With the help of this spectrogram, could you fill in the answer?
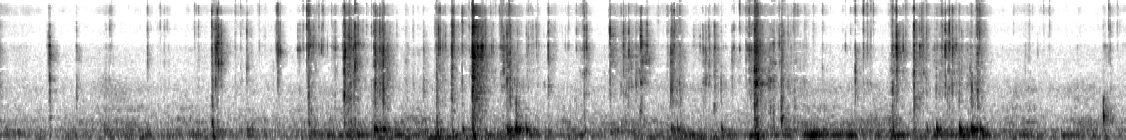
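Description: A utility knife blade carves a solid white bar of soap that has been scored into a grid, cutting cubes off while long pink nails hold the bar. Crisp, bright crunching snaps and scrapes come in irregular bursts over a faint low hum, each crack dying away almost at once.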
